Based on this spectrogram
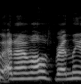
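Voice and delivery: normal talking voice

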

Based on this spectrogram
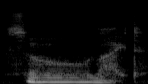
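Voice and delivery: hushed trailing whisper; soft spa whisper. Acted. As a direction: breathe it out softly. Meditation relaxation deepens.

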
